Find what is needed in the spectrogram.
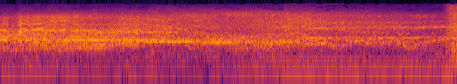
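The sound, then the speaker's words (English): Tyres screech loudly as a fleeing car skids on the road near a tractor-trailer. The harsh squeal is continuous for about two seconds, with engine rumble beneath. “He'd like to squeeze through, but slams into the truck's back end.”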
